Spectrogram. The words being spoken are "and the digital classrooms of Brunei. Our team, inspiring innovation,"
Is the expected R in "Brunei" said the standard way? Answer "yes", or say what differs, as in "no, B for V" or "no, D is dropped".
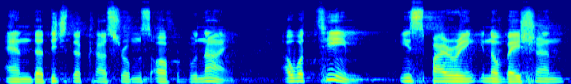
no, R is dropped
